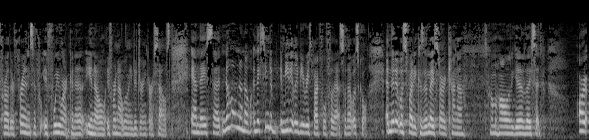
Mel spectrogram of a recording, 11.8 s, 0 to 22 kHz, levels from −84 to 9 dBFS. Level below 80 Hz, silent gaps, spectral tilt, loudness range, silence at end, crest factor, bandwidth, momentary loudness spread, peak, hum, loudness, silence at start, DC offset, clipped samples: -58 dBFS; none; -4 dB/octave; 2 LU; 0 s; 18 dB; 11.5 kHz; 9 LU; -2 dBFS; none; -20 LUFS; 0 s; under 0.1%; under 0.1%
